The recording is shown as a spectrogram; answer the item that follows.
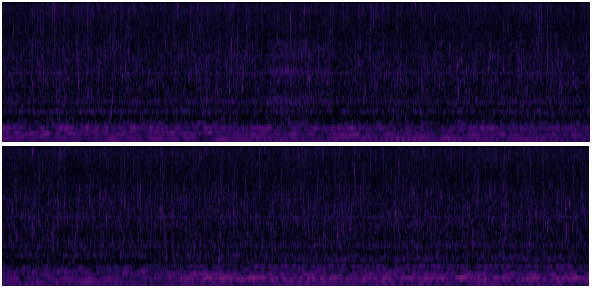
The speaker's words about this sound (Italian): Permetti alle onde, allo scorrere dell'acqua, di farti fluttuare, di farti accompagnare sempre più nel profondo.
